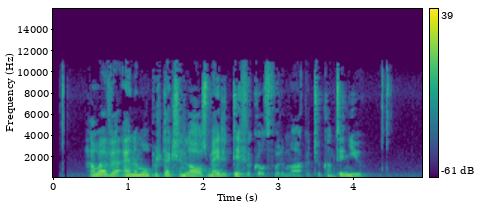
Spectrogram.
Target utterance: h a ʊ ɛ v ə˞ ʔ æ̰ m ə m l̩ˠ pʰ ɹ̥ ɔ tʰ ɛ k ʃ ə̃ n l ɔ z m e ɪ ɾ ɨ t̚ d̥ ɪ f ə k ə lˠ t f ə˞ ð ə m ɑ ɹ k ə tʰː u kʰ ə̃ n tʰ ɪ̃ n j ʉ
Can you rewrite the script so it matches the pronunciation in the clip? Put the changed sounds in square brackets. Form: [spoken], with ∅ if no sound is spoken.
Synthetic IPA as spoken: h a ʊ ɛ v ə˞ ʔ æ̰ [n] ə m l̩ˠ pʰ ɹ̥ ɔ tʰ ɛ k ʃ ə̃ n l ɔ z m e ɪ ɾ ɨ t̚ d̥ ɪ f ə k ə lˠ t f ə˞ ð ə m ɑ ɹ k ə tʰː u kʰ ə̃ n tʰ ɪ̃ n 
